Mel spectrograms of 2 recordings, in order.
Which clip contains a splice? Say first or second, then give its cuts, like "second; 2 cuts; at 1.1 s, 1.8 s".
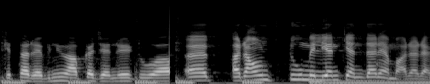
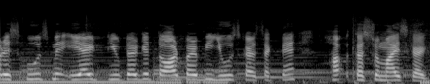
first; 1 cut; at 1.7 s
